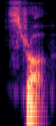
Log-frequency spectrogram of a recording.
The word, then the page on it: strop: Australian English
